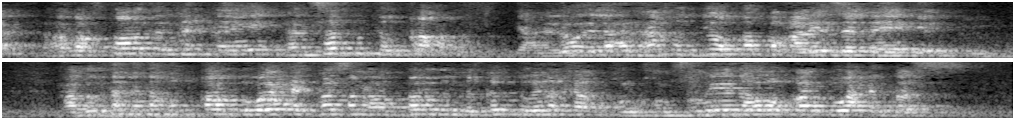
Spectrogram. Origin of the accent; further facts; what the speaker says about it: Egypt; احنا ده دلوقتي عندنا في مصر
